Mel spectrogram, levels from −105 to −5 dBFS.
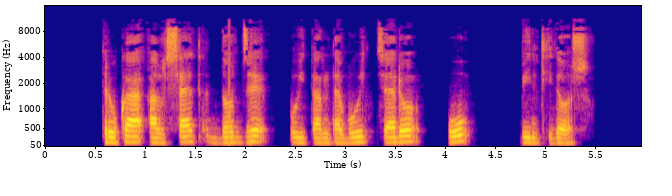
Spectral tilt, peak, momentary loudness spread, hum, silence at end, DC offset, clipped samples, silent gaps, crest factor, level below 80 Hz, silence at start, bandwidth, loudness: -5 dB/octave; 0 dBFS; 10 LU; none; 0.55 s; under 0.1%; under 0.1%; 2.30-2.44 s, 3.81-4.02 s, 4.32-4.75 s; 16 dB; -54 dBFS; 0.6 s; 11 kHz; -16 LUFS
